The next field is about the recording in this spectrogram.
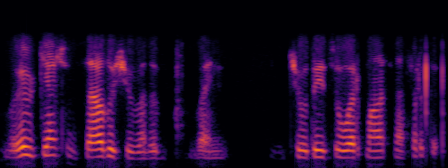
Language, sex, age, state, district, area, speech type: Kashmiri, male, 30-45, Jammu and Kashmir, Srinagar, urban, conversation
